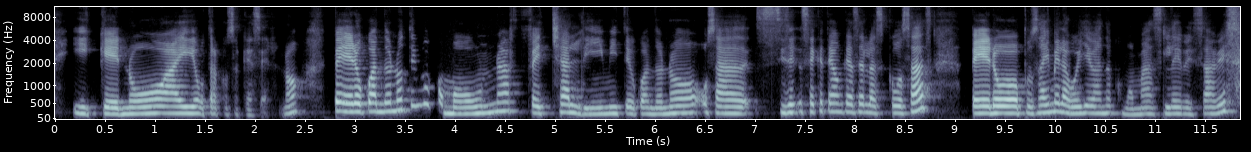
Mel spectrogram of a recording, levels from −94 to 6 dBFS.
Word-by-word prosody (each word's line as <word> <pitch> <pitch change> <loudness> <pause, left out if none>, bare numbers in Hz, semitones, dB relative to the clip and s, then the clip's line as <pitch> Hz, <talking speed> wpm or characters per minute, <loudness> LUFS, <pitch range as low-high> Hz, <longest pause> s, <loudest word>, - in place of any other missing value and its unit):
y 190 -2 -5
que 180 -2 +3
no 190 +3 +3
hay 195 0 +3
otra 190 -1 -6
cosa 170 -1 -17
que 150 - -16
hacer, 150 - -17
¿no? 230 +5 -5 0.3
Pero 245 -2 +5
cuando 255 0 +2
no 290 +2 0
tengo 455 +5 -6
como 185 -2 0
una 220 +7 0
fecha 210 0 -1
límite 190 0 -2
o - - -8
cuando 180 -1 -4
no 210 +3 0
o 235 - -6
sea, 195 -3 0
sí 190 +3 -8
sé 230 +2 -1
sé 235 +1 -4
que 260 - -8
tengo 245 -1 -2
que 235 - -2
hacer 230 0 -3
las 210 -1 -3
cosas, 215 - +1 0.4
pero 200 0 +7
pues, 200 0 -5
ahí 220 +1 +1
me 250 0 0
la 225 - +2
voy 195 0 0
llevando 205 0 -3
como 180 -5 -11
más 180 +1 -8
leve, 185 -2 -5
¿sabes? 190 +8 -4
200 Hz, 215 wpm, -21 LUFS, 190-230 Hz, 0.4 s, pero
